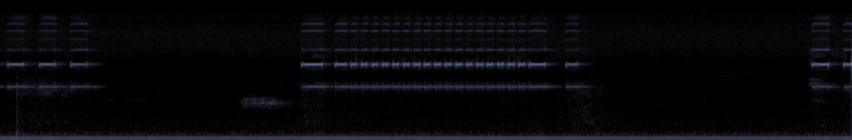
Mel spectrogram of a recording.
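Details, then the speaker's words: Multimeter in NCV (non-contact voltage) mode, antenna brought near a live conductor without probes: short high-pitched beeps in quick bursts, about two or three a second, with a warning light, detecting the electric field. "To turn it on, we don't need any probes. We can just set it to NCV, and this right here is the antenna. So to use it, you can bring it near any live conductor, like this is a live conductor here."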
